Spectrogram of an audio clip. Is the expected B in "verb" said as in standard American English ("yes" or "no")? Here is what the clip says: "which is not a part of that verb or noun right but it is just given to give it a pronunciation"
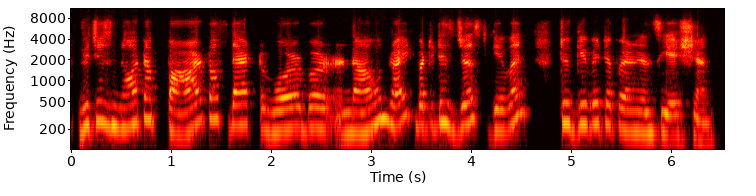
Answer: yes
